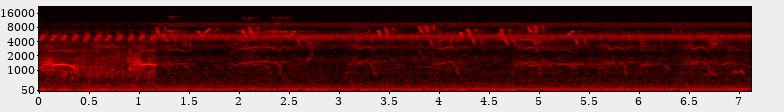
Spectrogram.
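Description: Shorebirds give many short, arched calls in the mid-high range, overlapping steadily, over a constant high insect-like hiss and a low background rumble.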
